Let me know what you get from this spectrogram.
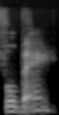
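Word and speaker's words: Fulbe: are called fulani or in their language it's pronounced fullbay and so they um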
